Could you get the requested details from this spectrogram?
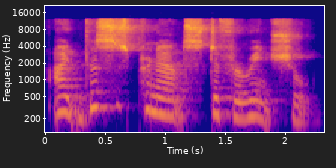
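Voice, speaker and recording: In this screencast lesson on literacy, a woman with an expressive, slightly high voice takes long words apart piece by piece. She is slow and deliberate, carefully sounding out every part.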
